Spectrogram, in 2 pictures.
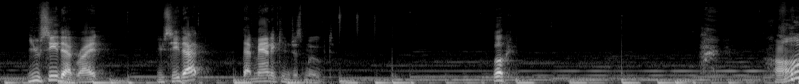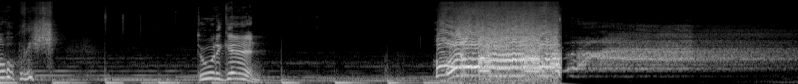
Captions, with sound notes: You see that, right, you see that? That mannequin just moved, look, holy shit. - Do it again. (screaming)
